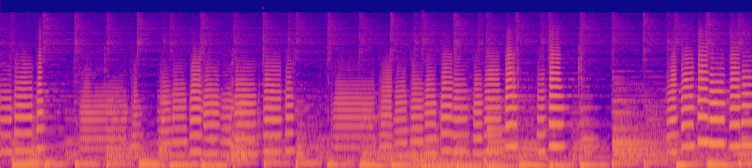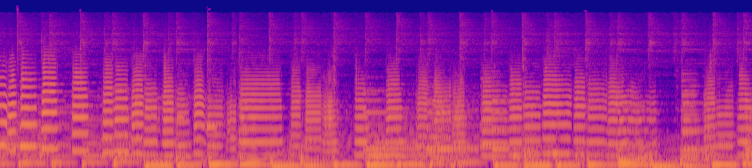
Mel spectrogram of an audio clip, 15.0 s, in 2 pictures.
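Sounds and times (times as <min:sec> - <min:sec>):
trumpet playing fast swing jazz: 0:00.0 - 0:15.0.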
